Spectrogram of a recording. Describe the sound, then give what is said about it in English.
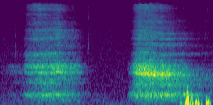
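A slow, deep breath: a soft, airy inhale lasting about a second, a short pause, then a longer and slightly louder exhale. It is quiet overall, with no talking. “Take a breath.”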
